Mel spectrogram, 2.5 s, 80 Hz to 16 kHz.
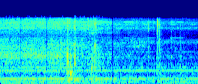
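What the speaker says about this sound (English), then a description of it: "After the memory is cleared, the printer will print a report." Samsung Xpress M2070w laser printer printing a report after a memory reset, giving a fairly faint, steady mechanical whir with a few soft clicks and paper-feed ticks.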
